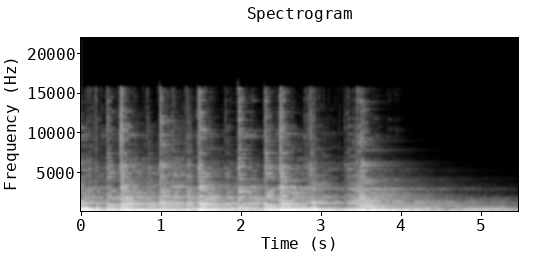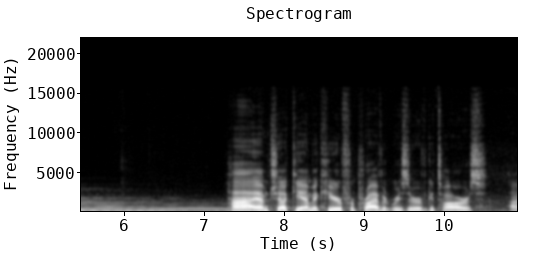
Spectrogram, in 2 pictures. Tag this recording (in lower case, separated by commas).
strum, guitar, musical instrument, plucked string instrument, music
